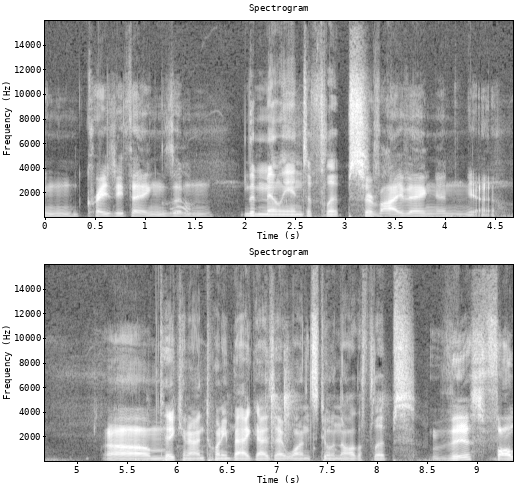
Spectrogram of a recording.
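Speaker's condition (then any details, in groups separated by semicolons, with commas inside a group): No condition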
